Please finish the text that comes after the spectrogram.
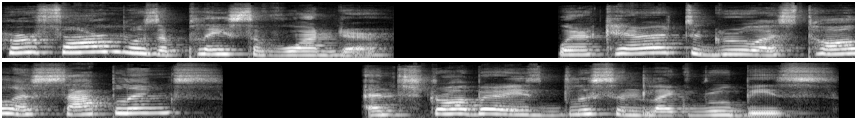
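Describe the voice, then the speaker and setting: A woman's voice: sits high, animated, slow. A woman narrating a scripted bedtime story for children as a storyteller.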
